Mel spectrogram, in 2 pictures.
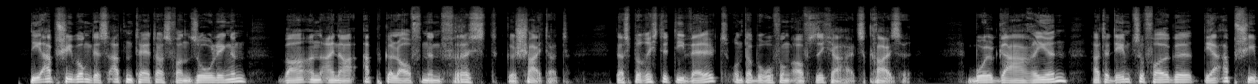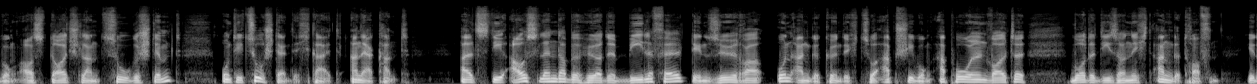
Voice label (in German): Nachrichten; Misslungene Abschiebung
